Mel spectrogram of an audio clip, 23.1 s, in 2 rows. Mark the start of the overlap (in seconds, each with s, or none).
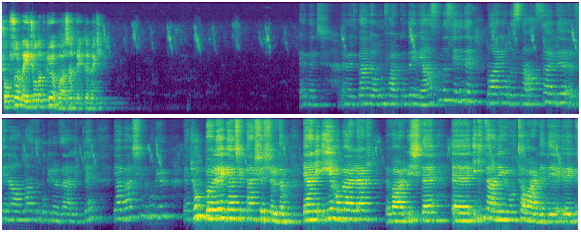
none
